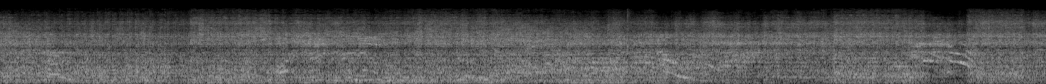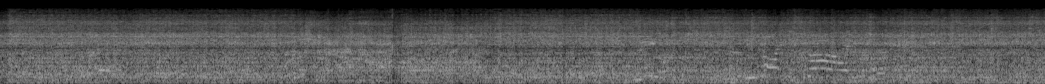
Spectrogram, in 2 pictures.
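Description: Gunfire and explosions from a video game play through a television speaker.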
